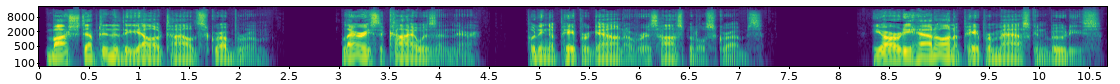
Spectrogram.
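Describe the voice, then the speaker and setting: A man reading a crime novel aloud as an audiobook narrator in a measured, even way. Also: extremely low pitch, no echo, clean studio sound.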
